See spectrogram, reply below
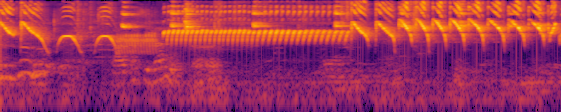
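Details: Domestic canary song used as a master recording for training other birds: looping whistled arcs, then a long fast metallic trill, ending in a run of repeated downward-sweeping whistles; soft low background noise.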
